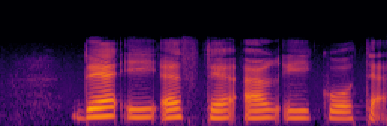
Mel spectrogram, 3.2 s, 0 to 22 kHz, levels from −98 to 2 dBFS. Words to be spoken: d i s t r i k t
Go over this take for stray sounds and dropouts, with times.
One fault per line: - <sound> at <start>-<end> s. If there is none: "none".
none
